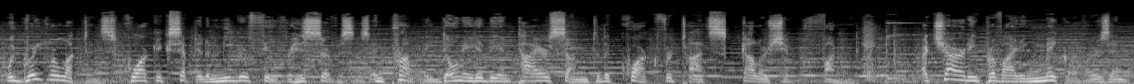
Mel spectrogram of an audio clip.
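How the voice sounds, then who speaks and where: Video game narrator, male, actor-performed: pompous, mock-heroic, reluctant, highly animated delivery over loud music. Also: normal speed, lightly acted. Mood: grandiose. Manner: grandiose announcer delivery with dry exasperation.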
